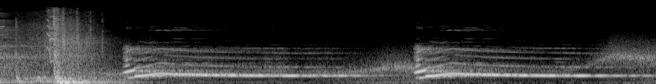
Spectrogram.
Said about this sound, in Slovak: Tak, tak, táto úvodná zvučka je naozaj pravdivá krátko po 20. hodine 30. minúte 14. februára.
